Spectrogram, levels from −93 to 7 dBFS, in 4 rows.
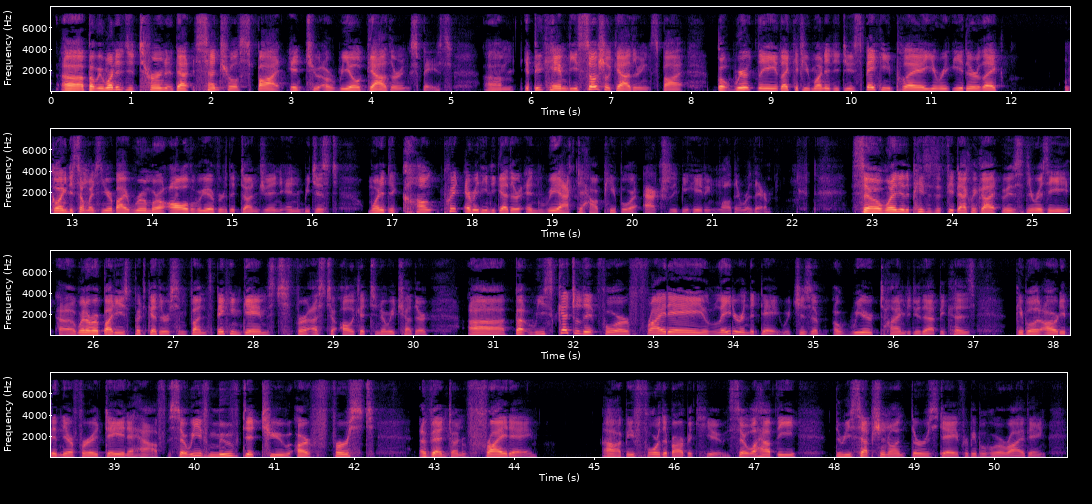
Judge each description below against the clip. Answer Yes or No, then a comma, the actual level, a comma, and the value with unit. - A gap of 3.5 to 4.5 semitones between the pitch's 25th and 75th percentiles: Yes, average, 3.9 semitones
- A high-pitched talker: No, medium, 145 Hz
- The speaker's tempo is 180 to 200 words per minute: Yes, average, 190 wpm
